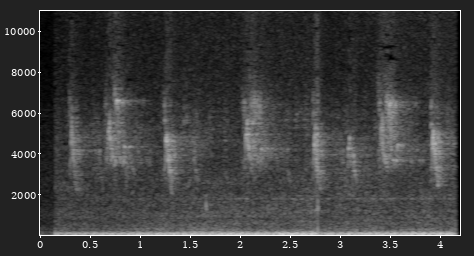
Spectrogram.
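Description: Birds call repeatedly from woodland groves around the village of Vodičevo in already chilly weather, short bright chirps recurring every half second or so, over a steady low rumbling background hum. No one speaks.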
